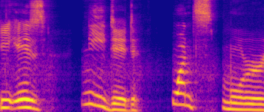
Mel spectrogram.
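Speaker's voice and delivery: very slow, loud, croaking voice. Voicing the man with red gloves answering: croaking voice. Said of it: "the man croaks".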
